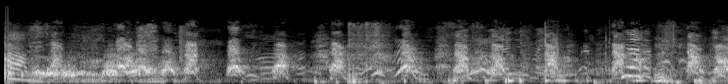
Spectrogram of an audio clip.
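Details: Several big dogs squabbling and growling while an American Staffordshire Terrier chases a small barking dog at a distance. Dense, overlapping harsh barks, yelps and snarls fill the scene, with a person's voice mixed in.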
